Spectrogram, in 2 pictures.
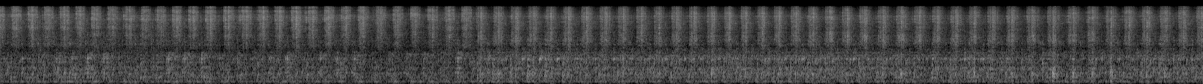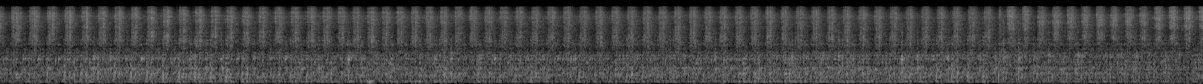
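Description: Small single-cylinder model steam engine running on live steam at a steady speed, giving a rapid, even chuff-chuff rhythm. Steam hisses out around the poorly sealed joint between the unmachined frame and the cylinder and from the bottom of the cylinder.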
